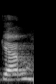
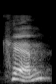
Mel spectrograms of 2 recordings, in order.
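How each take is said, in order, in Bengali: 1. প্রথম k ধ্বনিতে বাতাসের কোনো ফুঁ নেই। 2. প্রথম k ধ্বনিতে বাতাসের একটি জোরালো ফুঁ আছে। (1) "এখানে ক্যান হবে না" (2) "আমি ক কে খ উচ্চারণ করছি, উচ্চারণ হবে খ্যান"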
